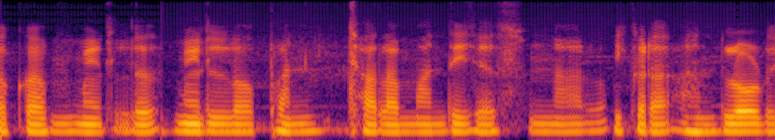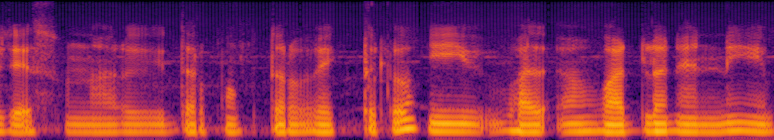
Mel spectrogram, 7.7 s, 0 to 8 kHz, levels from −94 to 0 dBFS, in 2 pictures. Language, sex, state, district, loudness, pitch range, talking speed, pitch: Telugu, male, Telangana, Karimnagar, -22 LUFS, 115-120 Hz, 145 wpm, 120 Hz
